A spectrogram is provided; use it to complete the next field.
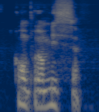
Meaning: second-person singular imperfect subjunctive of compromettre
- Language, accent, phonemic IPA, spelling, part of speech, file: French, Canada, /kɔ̃.pʁɔ.mis/, compromisses, verb, LL-Q150 (fra)-compromisses.wav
